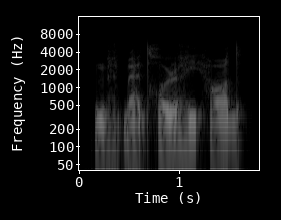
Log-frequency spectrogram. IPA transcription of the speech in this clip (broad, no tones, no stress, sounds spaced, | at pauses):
m æ̤ ɓ æ d χ ʊ ɭ æ̤ j h ɑ d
